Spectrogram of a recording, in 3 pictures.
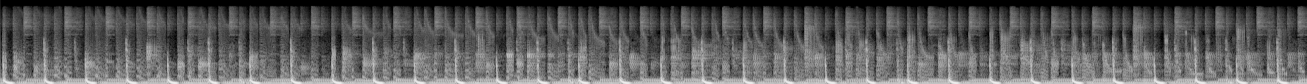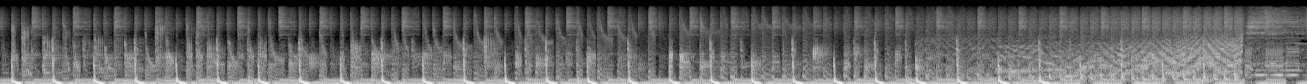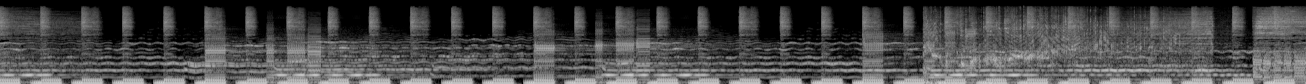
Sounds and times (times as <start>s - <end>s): Trance music: 0.0s - 39.2s.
